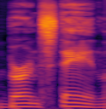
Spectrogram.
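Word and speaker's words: Berenstain: But it's actually spelled with an A. – Yeah, the Bernstein, like a stain.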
